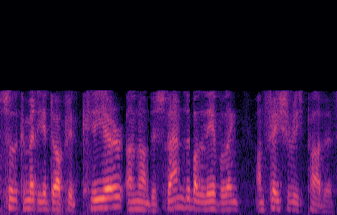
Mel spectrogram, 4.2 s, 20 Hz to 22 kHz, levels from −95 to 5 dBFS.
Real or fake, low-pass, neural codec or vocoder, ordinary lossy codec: fake; 7.2 kHz; codec, 16 kHz in and 24 kHz out, 0.6 kbps, FocalCodec, streaming, 2048 codes; AAC, 16 kbps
